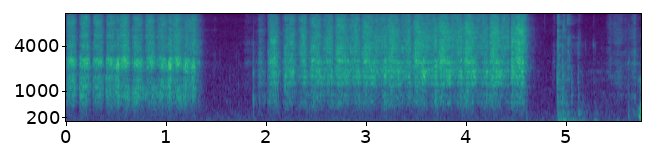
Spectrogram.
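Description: A zebra sanding stick rubs back and forth over a part of a 1/25 scale HobbyBoss Land Rover model kit, making close, rhythmic raspy strokes in two long bursts separated by short pauses, with no talk.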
